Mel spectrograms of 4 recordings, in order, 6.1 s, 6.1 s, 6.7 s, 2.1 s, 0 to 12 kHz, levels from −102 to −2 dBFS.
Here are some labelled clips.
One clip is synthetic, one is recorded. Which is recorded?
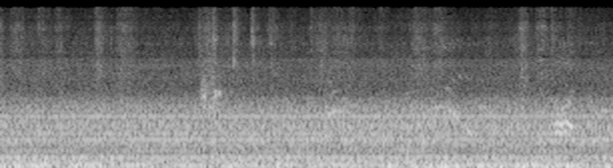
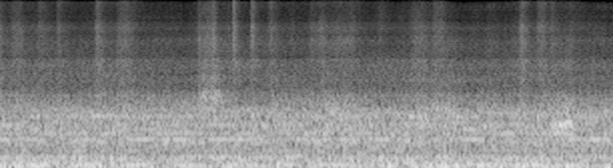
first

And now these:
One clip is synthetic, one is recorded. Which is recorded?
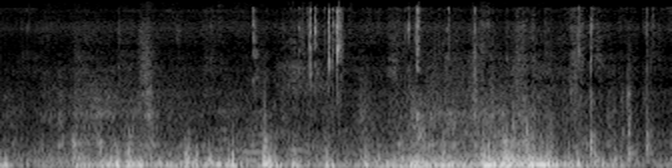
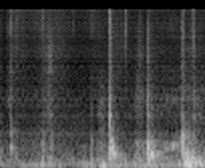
first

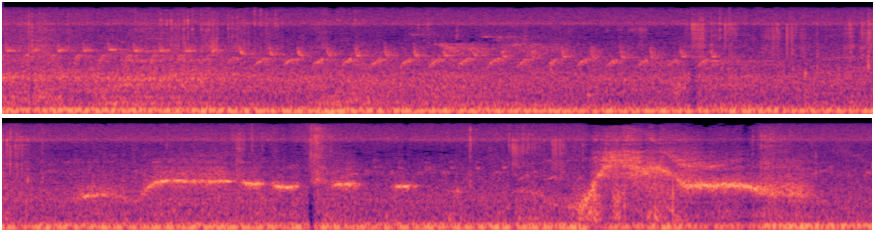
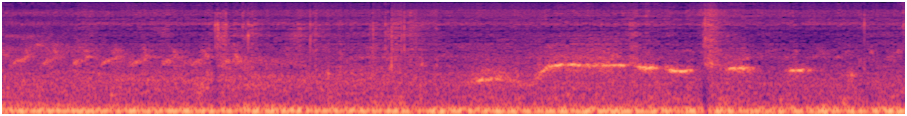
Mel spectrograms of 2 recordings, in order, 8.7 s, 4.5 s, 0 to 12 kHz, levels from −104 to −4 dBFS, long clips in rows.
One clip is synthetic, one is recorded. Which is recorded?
first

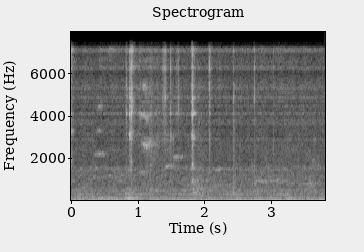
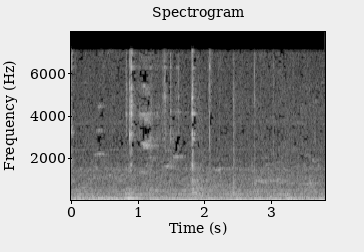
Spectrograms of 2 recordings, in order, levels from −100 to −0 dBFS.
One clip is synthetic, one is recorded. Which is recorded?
second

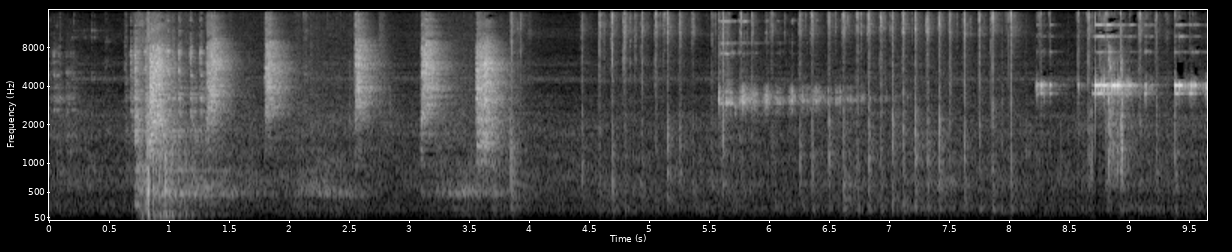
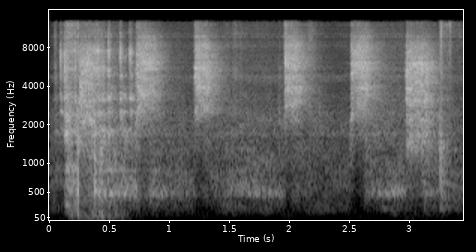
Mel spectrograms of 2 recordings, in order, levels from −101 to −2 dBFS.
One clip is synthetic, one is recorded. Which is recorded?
first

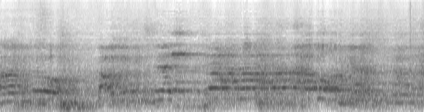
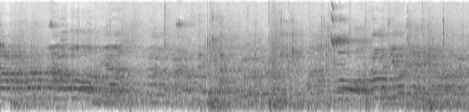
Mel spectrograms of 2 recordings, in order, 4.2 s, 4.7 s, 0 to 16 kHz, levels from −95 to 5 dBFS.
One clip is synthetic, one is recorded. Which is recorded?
second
